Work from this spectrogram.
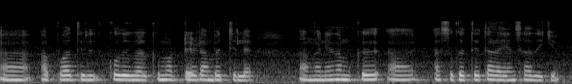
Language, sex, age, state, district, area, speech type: Malayalam, female, 18-30, Kerala, Thrissur, rural, spontaneous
